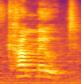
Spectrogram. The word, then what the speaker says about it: Kamut: using what you're using do you pronounce it commute or commute it's kamut kam Utena coming and what it is it's an Egyptian word for wheat that's what it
